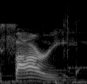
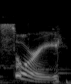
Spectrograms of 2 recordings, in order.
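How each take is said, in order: First: Sorry is said in a non-Canadian way. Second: Sorry is said in a Canadian way. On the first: This is how Canadians do not say it. The speaker calls it wrong. "We also don't say sorry" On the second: This is how Canadians say it. The speaker calls it right. "I'm Canadian, okay? ... We say sorry"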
